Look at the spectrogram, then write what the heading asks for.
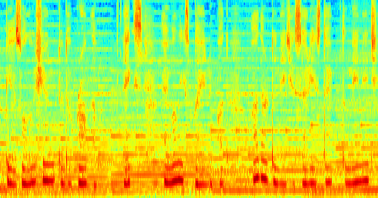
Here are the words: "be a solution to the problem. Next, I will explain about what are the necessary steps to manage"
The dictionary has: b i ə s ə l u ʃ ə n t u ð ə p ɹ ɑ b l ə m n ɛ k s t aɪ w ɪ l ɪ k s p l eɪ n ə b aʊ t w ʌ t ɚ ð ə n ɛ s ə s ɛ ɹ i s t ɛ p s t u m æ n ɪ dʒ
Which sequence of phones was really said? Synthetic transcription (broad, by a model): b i ə s ə l u ʃ ə n t u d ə p ɹ ɑ b l ə m n ɛ k s t aɪ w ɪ l ɪ k s p l eɪ n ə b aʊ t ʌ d ɚ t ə n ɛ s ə s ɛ ɹ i s t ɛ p t u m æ n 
